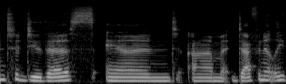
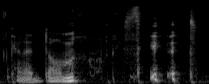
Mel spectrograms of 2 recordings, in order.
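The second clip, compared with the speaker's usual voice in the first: laughing; 3 semitones lower than usual. Real, not acted. Embarrassed laugh mid-line.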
